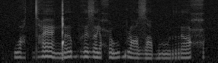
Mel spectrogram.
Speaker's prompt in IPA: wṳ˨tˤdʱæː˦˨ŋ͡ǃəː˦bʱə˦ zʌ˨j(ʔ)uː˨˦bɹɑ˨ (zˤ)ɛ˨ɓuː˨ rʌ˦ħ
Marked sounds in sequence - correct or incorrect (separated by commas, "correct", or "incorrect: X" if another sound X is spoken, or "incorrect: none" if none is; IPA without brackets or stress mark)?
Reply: incorrect: ħ, correct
